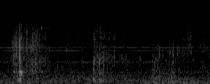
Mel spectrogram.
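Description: Three footsteps on a hard floor, roughly a second apart, the first the loudest, with a little bag and handling rustle.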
